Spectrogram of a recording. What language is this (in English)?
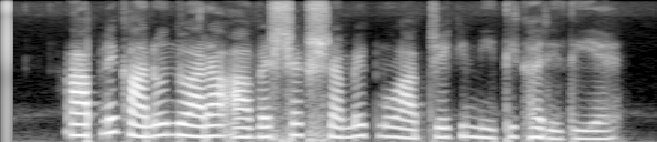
Hindi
